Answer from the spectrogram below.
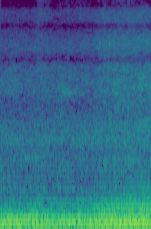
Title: Penyakit gardan suara nya mbengung atau ngorok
